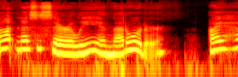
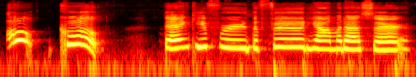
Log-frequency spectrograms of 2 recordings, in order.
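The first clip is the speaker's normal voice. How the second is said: much higher, louder, sweet; polite kid Deku; 7 semitones higher, 5 dB louder than usual. A narrator's reading. Cat kid thanking Yamada for food, high and sweet. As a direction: thank him like a polite little boy.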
